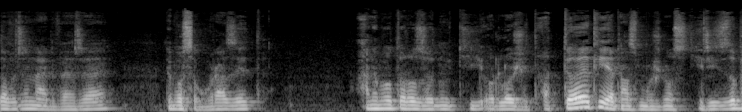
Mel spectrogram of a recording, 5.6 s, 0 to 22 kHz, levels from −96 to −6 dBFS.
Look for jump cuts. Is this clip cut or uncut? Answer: cut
